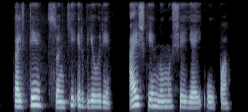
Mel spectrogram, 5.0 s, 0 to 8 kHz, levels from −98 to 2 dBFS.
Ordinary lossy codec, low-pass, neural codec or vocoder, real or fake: Opus, 64 kbps; 7.2 kHz; none; real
